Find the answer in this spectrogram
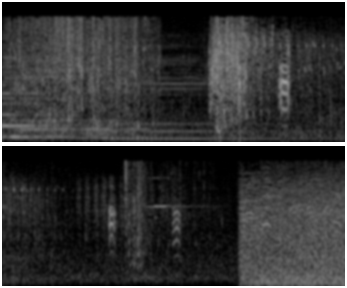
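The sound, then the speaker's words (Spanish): Eider ducks call repeatedly while drifting with the current of moving water, with several short, throaty bursts, followed by a steady wash of rushing water near the end. “a los patos a belda les basta con dejarse arrastrar por la corriente.”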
